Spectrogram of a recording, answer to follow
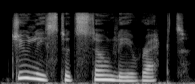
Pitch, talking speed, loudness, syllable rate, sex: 210 Hz, 125 wpm, -17 LUFS, 4.6 syllables/s, female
